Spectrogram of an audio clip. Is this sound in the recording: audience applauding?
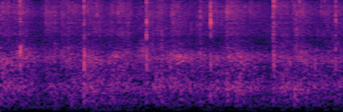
yes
